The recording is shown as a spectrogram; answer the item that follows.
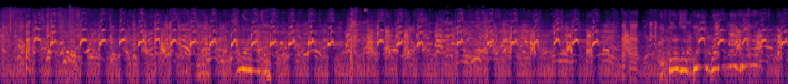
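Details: A dog barking while trying to keep up with a squirrel, rapid repeated yelping barks about two or three per second with arched harmonic bands, some lower whines around the middle and end, human speech in the background.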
